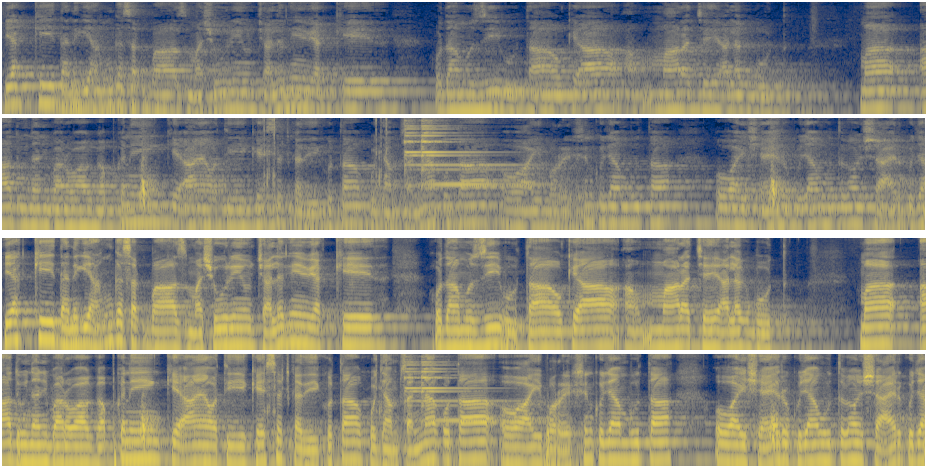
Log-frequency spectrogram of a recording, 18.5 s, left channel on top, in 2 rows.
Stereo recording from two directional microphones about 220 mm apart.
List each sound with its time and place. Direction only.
0.0 s music: 45° right (ahead or behind)
4.4 s mantra: 40° right (ahead or behind)
8.6 s mantra: 40° right (ahead or behind)
13.2 s speech: centre (ahead or behind)
13.8 s music: 45° right (ahead or behind)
